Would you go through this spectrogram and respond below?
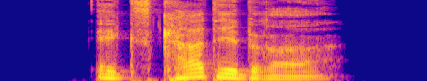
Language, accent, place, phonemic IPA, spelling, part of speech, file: German, Germany, Berlin, /ɛksˈka.te.dra/, ex cathedra, adverb, De-ex cathedra.ogg
- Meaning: 1. with the infallible authority of the Pope 2. with authority, especially one that accepts no objection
